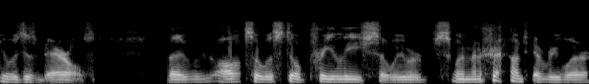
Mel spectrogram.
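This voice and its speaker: A man speaks at a moderate pace in a medium pitch, his intonation monotone and flat. The background is quiet. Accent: American. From US West Coast. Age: 70s. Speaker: surfboard shaper. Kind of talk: casual interview.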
